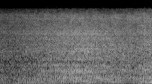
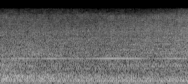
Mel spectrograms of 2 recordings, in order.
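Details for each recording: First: 1990 Jaguar XJS V12 after about 5 minutes of warming up: hissy, uneven idle whose level climbs over a couple of seconds; idle too high and surging as it warms. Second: 1990 Jaguar XJS V12 with a high idle that surges while warming up, after turning the idle adjustment screw fully in (two turns): even steady idle with constant smooth hum and no hunting; no surging at the moment.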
